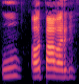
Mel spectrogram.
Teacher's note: उ और पा वर्ग ओष्ठ से बोले जाते हैं।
